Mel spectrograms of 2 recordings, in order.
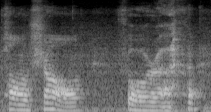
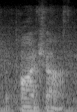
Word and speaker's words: penchant: intelligence characters with a penchant for... nicely phrased. That's actually a valid pronunciation of penchant. That's completely valid. Thank you. It's British. Because, well, I guess it's French by way of British, but penchant.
